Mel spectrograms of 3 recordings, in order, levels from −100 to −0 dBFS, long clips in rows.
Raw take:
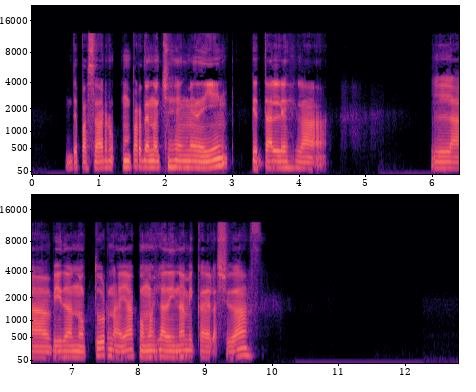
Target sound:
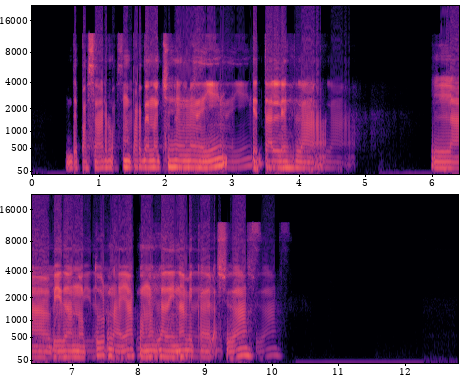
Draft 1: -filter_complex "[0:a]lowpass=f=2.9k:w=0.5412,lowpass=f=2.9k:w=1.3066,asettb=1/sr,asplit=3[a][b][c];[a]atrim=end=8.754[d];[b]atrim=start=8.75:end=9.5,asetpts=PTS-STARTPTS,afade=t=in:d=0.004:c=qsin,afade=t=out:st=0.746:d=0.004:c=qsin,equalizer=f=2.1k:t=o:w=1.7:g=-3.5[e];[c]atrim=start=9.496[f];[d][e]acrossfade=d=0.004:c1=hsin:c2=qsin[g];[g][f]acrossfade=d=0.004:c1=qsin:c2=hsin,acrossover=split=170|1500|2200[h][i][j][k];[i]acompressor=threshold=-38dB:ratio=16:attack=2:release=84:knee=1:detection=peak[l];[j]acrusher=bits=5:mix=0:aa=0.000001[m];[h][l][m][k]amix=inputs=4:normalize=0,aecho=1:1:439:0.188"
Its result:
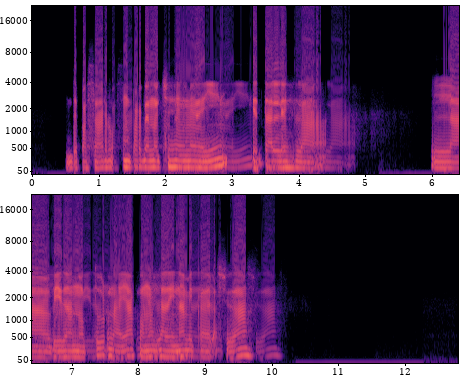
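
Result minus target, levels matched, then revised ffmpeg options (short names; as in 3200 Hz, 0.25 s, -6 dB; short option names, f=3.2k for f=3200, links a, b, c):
4000 Hz band -5.0 dB
-filter_complex "[0:a]asettb=1/sr,asplit=3[a][b][c];[a]atrim=end=8.754[d];[b]atrim=start=8.75:end=9.5,asetpts=PTS-STARTPTS,afade=t=in:d=0.004:c=qsin,afade=t=out:st=0.746:d=0.004:c=qsin,equalizer=f=2.1k:t=o:w=1.7:g=-3.5[e];[c]atrim=start=9.496[f];[d][e]acrossfade=d=0.004:c1=hsin:c2=qsin[g];[g][f]acrossfade=d=0.004:c1=qsin:c2=hsin,acrossover=split=170|1500|2200[h][i][j][k];[i]acompressor=threshold=-38dB:ratio=16:attack=2:release=84:knee=1:detection=peak[l];[j]acrusher=bits=5:mix=0:aa=0.000001[m];[h][l][m][k]amix=inputs=4:normalize=0,aecho=1:1:439:0.188"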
